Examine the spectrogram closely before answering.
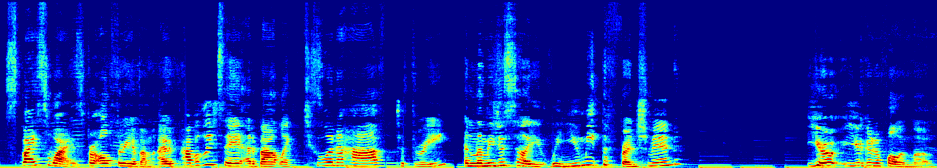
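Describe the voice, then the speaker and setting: A woman's voice: high-pitched, animated, moderate pace, fairly bright tone, faint music behind. A woman casually recommending books on social media in a gushing, emphatic way.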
